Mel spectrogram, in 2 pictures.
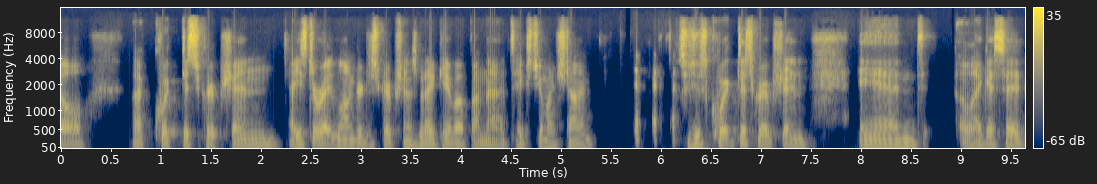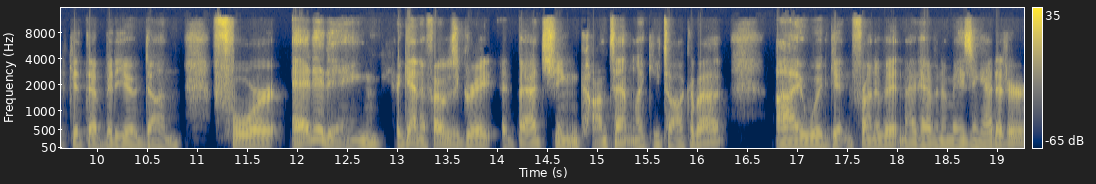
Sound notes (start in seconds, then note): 5.7 laughing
